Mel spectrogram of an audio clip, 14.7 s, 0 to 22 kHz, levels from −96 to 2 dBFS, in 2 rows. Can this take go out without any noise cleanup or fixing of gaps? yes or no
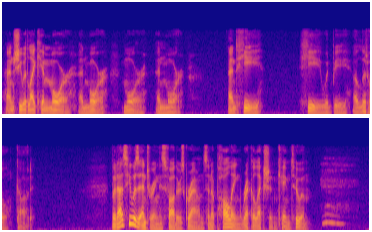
no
